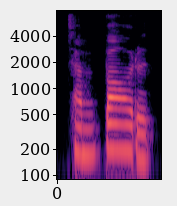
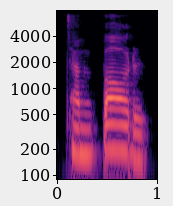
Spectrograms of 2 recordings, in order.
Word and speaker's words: 잠버릇: 잠버릇 se prononce comme 잠버릇. 잠버릇.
